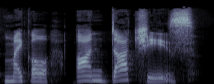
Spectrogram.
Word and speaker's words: Michael Ondaatje: I said I was mispronouncing his name last week or 2 weeks ago, whenever this was, but I completely mispronounced Michael Ondaatje's name.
